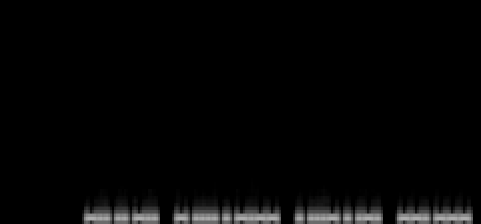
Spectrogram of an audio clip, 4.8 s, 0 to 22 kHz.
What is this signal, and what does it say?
Morse code, heard as a keyed tone, about 40 wpm, 700 Hz. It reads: DID THEY EVER GO
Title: Sentences from Top 400 Words 40wpm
